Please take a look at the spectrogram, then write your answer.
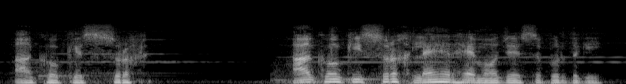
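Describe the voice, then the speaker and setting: A man's very deep, low voice over music in the background, with ordinary pitch variation and very even loudness. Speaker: radio jockey and poetry reader. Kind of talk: Urdu poetry reading.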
